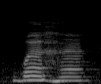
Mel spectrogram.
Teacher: ہا کہاں سے ادا ہو رہا ہے اقصی الحلق سے ادا ہو رہا ہے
